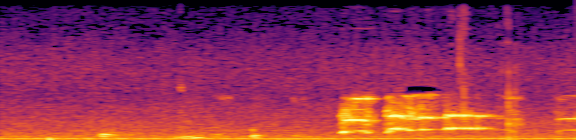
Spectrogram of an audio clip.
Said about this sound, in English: Hey, that sounds like a healthy cock behind you.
